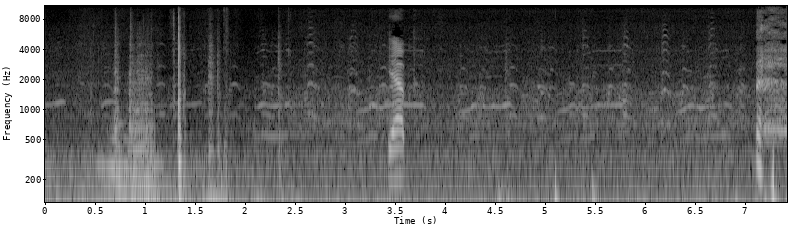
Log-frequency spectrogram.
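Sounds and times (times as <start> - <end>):
large flock of about 10,000 geese honking: 0.0 - 7.4
speech: 3.4 - 3.8.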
